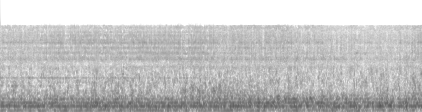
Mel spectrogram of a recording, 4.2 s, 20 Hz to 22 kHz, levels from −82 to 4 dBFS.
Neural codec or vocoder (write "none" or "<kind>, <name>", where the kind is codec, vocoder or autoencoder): vocoder, BigVGAN v2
